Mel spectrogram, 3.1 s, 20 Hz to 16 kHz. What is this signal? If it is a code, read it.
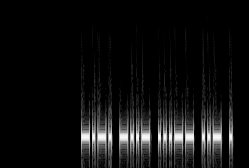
Morse code, heard as a keyed tone, about 36 wpm, 700 Hz. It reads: CX3UE
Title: DXCC-100 Call Signs - 5 Characters - Repeated 3x - 35wpm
